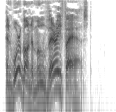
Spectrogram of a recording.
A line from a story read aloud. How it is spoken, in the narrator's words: Flagg said happily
